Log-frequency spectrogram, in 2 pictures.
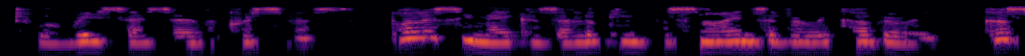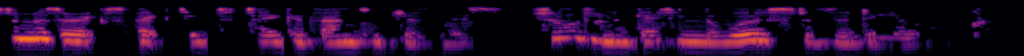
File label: female srec 130ms 20cm sim; SiSEC10; underdetermined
